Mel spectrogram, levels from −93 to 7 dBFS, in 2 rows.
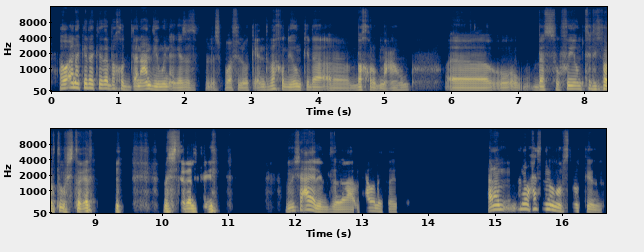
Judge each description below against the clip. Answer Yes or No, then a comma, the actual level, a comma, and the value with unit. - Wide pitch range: Yes, wide, 6.3 semitones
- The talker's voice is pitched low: Yes, low, 110 Hz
